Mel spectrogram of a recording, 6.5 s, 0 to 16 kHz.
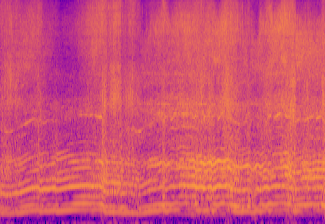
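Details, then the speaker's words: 1997 Stihl Pro Series FS two-stroke trimmer cutting grass wide open: a high buzzing note dips briefly under cutting load and recovers quickly. It runs clean and strong, a normal tune. "all right you can see it cuts very well there and it frankly doesn't care about how deep you buried into something except on the plunge cut"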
